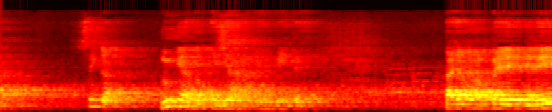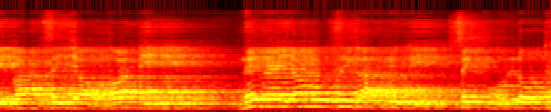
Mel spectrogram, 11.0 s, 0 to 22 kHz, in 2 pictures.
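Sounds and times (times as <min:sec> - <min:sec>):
monk chanting: 0:04.5 - 0:11.0.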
